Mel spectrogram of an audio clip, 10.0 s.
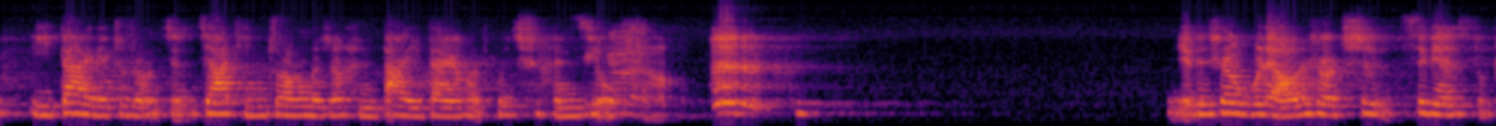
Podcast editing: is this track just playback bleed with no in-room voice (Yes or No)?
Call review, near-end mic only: No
